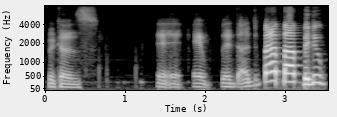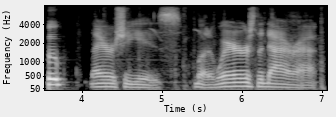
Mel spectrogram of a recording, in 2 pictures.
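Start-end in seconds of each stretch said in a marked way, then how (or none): 3.0-3.8 high, loud bop-boop sound effects; imitated quick-action noises. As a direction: pop out silly high beeps.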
